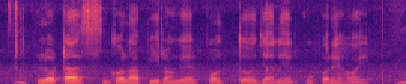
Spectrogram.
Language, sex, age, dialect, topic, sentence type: Bengali, male, 18-24, Jharkhandi, agriculture, statement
